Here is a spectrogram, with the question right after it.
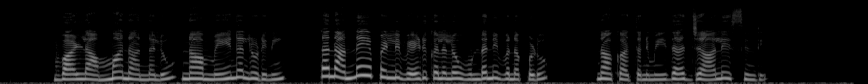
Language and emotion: Telugu, sad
